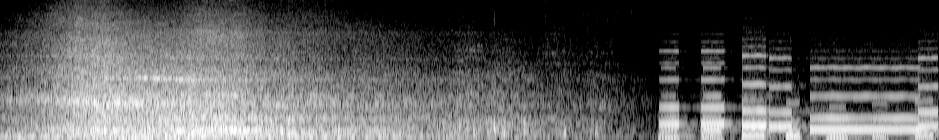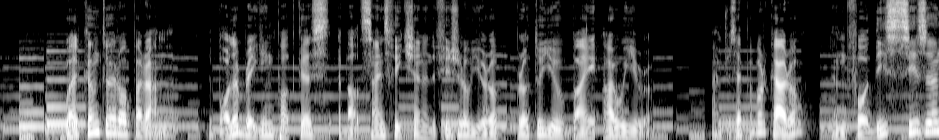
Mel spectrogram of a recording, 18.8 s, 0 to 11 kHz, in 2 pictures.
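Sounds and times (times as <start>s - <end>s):
train running on rails: 0.0s - 6.6s
bright musical chords: 6.6s - 18.7s
speech: 10.1s - 18.7s.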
